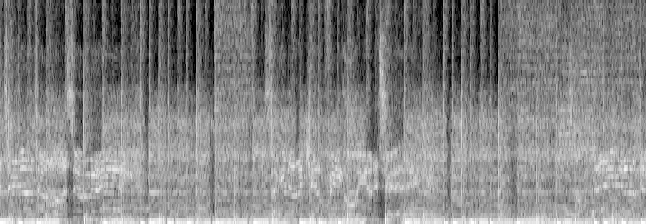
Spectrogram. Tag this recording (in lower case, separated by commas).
music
